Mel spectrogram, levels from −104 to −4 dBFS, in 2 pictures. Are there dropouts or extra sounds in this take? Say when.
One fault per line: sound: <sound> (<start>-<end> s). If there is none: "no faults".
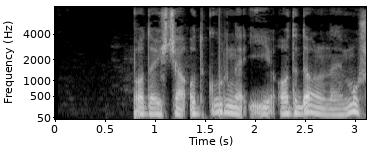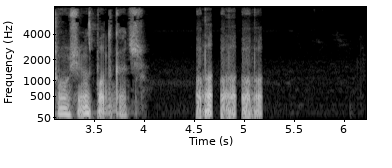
sound: laugh (4.5-5.2 s)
